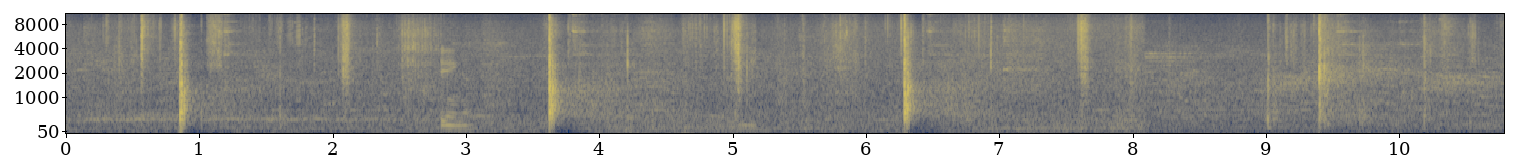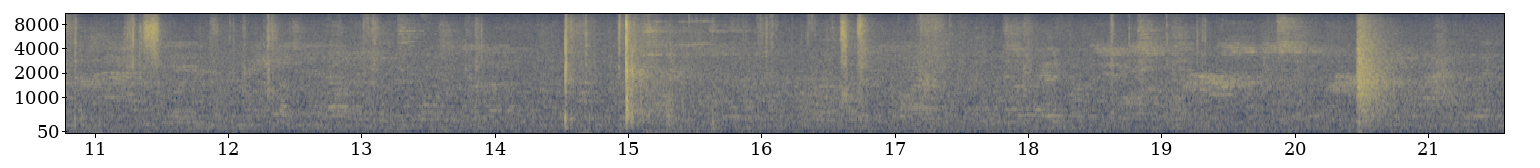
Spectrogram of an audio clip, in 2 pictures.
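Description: A cricket bat strikes a ball with sharp knocks.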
